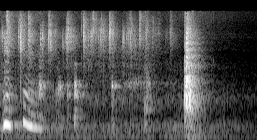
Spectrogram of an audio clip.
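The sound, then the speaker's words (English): Dice are rolled twice in a tabletop game, rattling and clattering in a scatter of light, quick clicks and ending with a sharper knock near the end. A voice is briefly heard at the start. “Okay, and then I just roll these dice twice again. Yep, roll those dice up twice.”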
